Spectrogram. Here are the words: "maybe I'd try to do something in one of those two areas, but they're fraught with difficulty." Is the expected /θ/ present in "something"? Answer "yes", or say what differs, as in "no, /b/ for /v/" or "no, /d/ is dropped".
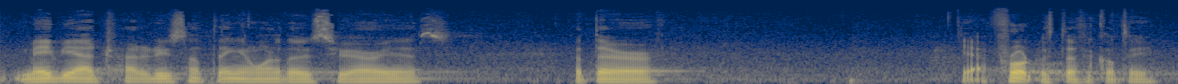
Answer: yes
